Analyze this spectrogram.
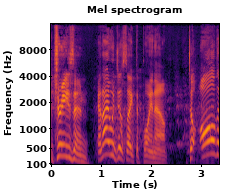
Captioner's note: laughter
